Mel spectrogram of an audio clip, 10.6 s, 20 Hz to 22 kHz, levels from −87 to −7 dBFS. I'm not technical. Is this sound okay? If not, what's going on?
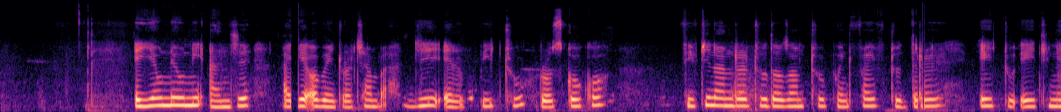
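No, there are two kinds of problems.

Block of digital silence: at 2.9 to 2.98 s the sound drops out completely for 80 ms, and again at 9.22 to 9.24 s for 20 ms. In both spots a chunk of the audio was replaced with silence. The sound stops and restarts instantly with no fade. The first gap is long enough to be a short hole. The second is closer to a tick.

Echo leak: a faint, delayed copy of the speech comes back at 4.66 to 4.76 s, then much more faintly at 6.07 to 6.16 s and 6.45 to 6.71 s. Each copy lags the original by 448 ms, roughly half a second. This is likely one side of the call playing through a loudspeaker while its echo cancelling failed to remove everything its microphone picked up, so some of that sound was sent back.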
